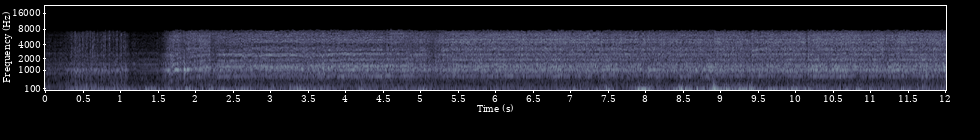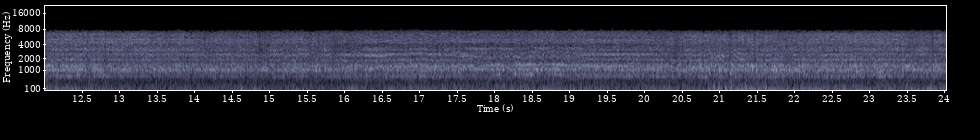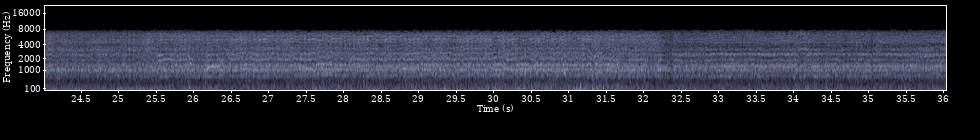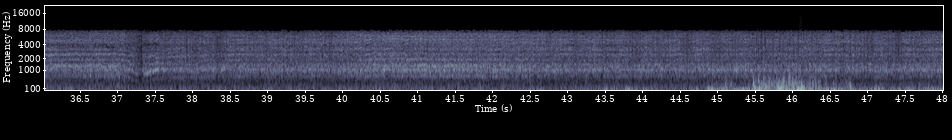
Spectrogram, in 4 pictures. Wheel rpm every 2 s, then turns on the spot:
40, 150, 170, 170, 170, 170, 170, 160, 160, 160, 160, 160, 170, 160, 160, 160, 160, 160, 150, 160, 170, 170, 170, 170.
none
